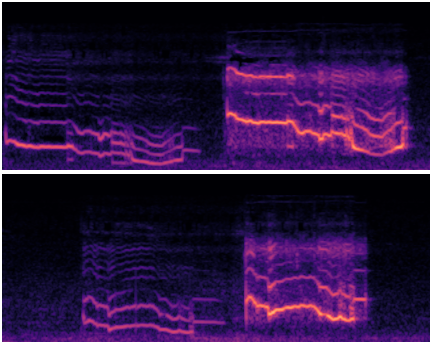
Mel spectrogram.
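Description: Dog whining in four long, wavering calls that slide down in pitch, with short gaps between them; the second and fourth calls are louder.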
